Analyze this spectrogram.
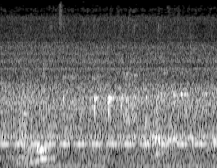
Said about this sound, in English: Okay. All of it? Yeah, all of it. Just go ahead and pour it right on in. Also made red. So both of the clear liquids made a red liquid, Oh, that's awesome.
